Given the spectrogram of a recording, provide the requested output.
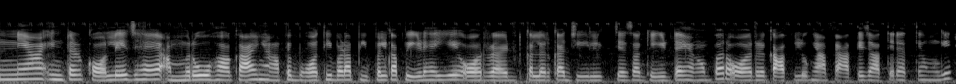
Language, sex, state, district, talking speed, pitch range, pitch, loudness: Hindi, female, Uttar Pradesh, Jyotiba Phule Nagar, 230 wpm, 190-215 Hz, 200 Hz, -22 LUFS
